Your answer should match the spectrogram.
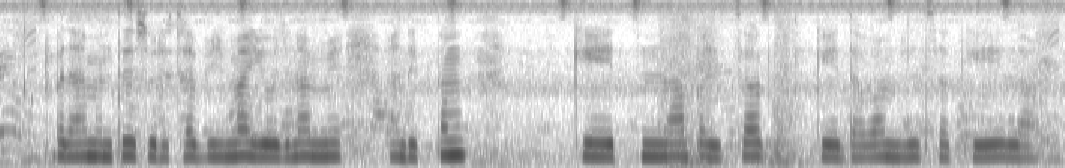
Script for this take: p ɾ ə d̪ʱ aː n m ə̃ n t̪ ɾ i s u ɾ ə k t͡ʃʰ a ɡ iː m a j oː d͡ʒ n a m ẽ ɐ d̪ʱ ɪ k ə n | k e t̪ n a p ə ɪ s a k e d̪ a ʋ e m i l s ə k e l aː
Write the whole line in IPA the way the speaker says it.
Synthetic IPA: p ɾ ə d̪ʱ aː n m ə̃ n t̪ ɾ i s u ɾ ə k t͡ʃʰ a b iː m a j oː d͡ʒ n a m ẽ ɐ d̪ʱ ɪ k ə m | k e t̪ n a p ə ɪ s a k e d̪ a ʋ a m ɪ l s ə k e l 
